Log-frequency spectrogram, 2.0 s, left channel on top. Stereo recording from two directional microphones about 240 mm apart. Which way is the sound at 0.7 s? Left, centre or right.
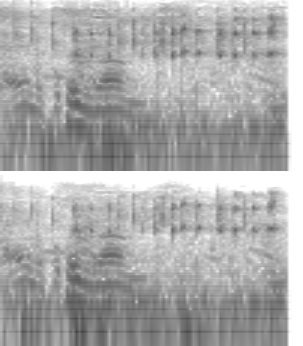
Centre.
